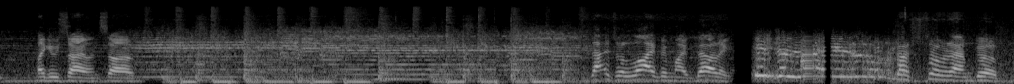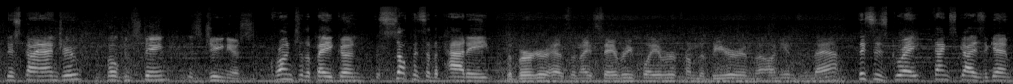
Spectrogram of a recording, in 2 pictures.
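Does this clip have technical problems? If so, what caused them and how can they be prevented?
Yes, there are several network-related faults, all clustered between about 7 and 15 seconds.

At 7.33 to 7.55 s there is a call audio freeze. The sound hangs as a fading buzz or hiss, drops to about 110 ms of silence, then carries on exactly where it stopped, so nothing is lost but roughly 182 ms of delay has been inserted. The likely cause is packets stalling in transit until the jitter buffer ran dry, with the receiver stretching the last audio to fill the wait. Prevention: give the jitter buffer more headroom and keep competing traffic off the link.

At 8.00 to 8.03 s the audio skips ahead. It lurches forward with almost no gap, and about 70 ms of material is simply gone, the two sides butted together. A stretch of audio was dropped, either in transit or by the buffer when it overflowed, while later audio was already waiting. 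Prevention: let the buffer absorb bursts gradually through time-scaling rather than dropping audio outright.

From 8.00 to 12.13 s there is a call bitrate drop. The sound turns rough, watery and duller for about 4 s. The bandwidth estimate collapsed and the encoder fell from 32 to 14 kbps, so Opus quantised more coarsely and trimmed the upper frequencies until the rate climbed back. Prevention: ensure stable bandwidth and set a sensible minimum bitrate.

Two bursts of packet loss sit at 8.06 to 8.15 s and 8.24 to 8.33 s. Each is heard as a brief held buzz or fading hiss, after which the audio resumes further on. About 60 ms goes missing each time, covered by roughly 60 ms of concealment extrapolated from the preceding sound. Prevention: enable forward error correction and reduce congestion on the path.

From 8.41 to 9.51 s there is a jitter buffer slow-down. The audio drags at about 96% speed with unchanged pitch and sounds drawn out. 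The buffer was rebuilding its reserve after the disruptions by repeating individual pitch periods, adding about 51 ms in total. Prevention: avoid the underruns that force this refill.

From 12.38 to 15.40 s there is a jitter buffer speed-up. The audio feels hurried, running at about 106% speed with the pitch held. With excess audio queued, the receiver shaved out short pitch-period slices, about 200 ms over the span, to trim latency back down. Prevention: smoother packet delivery keeps the buffer from overfilling in the first place.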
